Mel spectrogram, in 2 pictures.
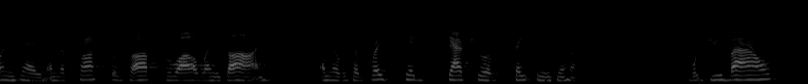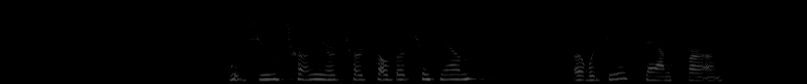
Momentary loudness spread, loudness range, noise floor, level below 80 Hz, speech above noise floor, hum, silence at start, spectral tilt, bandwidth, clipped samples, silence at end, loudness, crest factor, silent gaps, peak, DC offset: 12 LU; 8 LU; under -90 dBFS; under -90 dBFS; over 35 dB; none; 0 s; -4 dB/octave; over 20 kHz; under 0.1%; 0.85 s; -55 LUFS; 24 dB; 6.20-6.56 s, 6.77-6.88 s, 8.23-8.44 s, 8.51-10.35 s, 13.36-13.54 s; -32 dBFS; under 0.1%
